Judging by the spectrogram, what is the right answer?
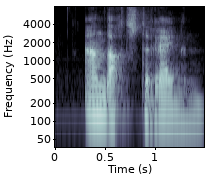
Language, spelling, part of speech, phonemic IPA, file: Dutch, aandachtsterreinen, noun, /ˈandɑx(t)stəˌrɛinə(n)/, Nl-aandachtsterreinen.ogg
- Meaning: plural of aandachtsterrein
